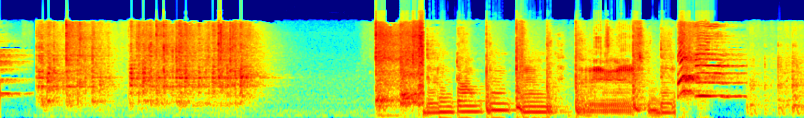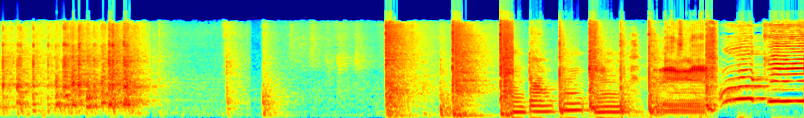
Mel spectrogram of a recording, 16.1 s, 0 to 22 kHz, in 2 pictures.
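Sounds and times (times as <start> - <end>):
beatbox hissing: 4.1 - 6.8, 13.9 - 15.2.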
